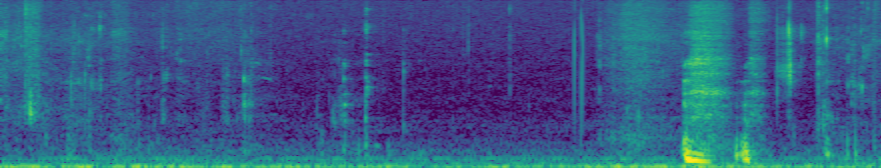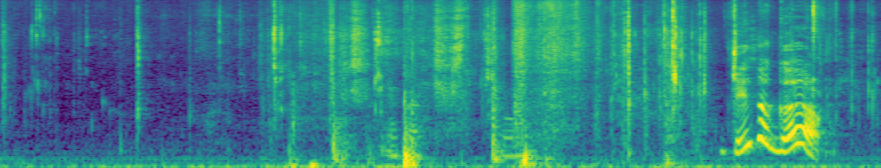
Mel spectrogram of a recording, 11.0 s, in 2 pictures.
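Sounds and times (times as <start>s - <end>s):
chewing with mouth clicks: 0.0s - 3.8s, 4.7s - 8.6s, 10.6s - 11.0s.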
